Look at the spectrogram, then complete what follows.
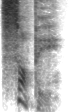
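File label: "soppy", British English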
